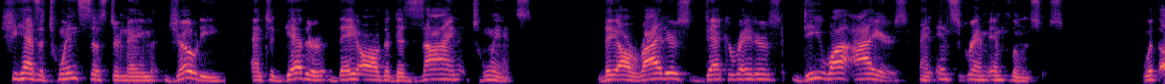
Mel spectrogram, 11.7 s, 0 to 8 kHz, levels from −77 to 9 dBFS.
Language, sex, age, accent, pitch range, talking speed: English, male, 30-49, American, 145-185 Hz, 120 wpm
